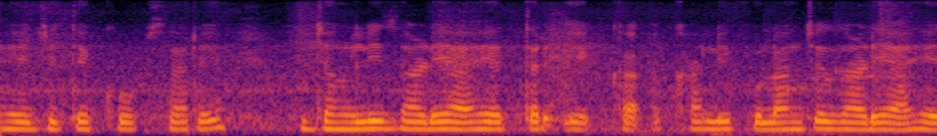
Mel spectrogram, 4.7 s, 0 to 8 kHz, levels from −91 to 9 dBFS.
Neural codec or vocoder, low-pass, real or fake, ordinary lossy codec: none; none; real; none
